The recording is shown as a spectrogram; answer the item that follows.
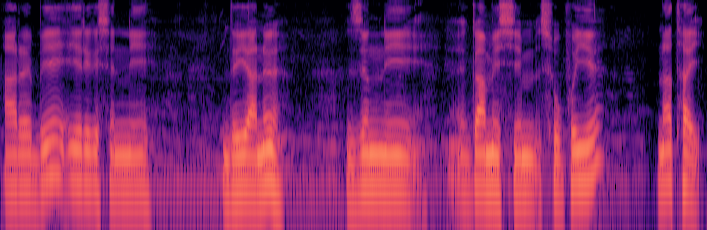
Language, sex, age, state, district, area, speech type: Bodo, male, 60+, Assam, Baksa, urban, spontaneous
